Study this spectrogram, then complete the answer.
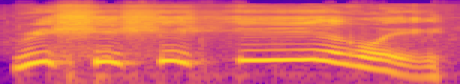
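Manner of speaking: "Really?" pitched high and stretched long; Jim Carrey. Retold or imitated. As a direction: overplay the disbelief like the comic. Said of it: "I can't do it".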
